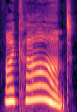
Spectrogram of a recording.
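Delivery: high, thin plaintive ghost; a weak ghost pleading he is unable. Acted. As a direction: whine it like a feeble ghost. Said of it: "his thin voice".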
